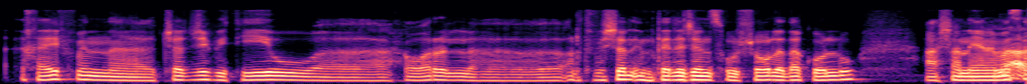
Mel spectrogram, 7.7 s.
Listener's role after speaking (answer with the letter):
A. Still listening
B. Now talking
A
